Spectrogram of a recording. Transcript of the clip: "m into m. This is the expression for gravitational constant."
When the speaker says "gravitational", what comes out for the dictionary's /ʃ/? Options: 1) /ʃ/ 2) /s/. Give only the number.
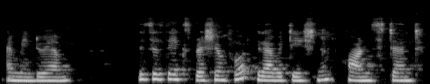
1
